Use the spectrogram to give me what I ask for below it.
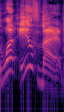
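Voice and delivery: high, drawn-out mock query; acted question. Imitating a cast member reacting to Baccarat, exaggerated query. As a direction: stretch it out high like a put-on diva. Acting out a character's line.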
